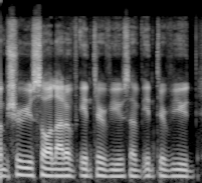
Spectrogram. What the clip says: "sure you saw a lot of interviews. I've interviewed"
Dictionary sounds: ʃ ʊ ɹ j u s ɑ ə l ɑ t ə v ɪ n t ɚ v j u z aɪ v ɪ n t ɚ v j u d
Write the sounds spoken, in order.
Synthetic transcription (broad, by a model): ʃ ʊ ɹ j u s ɑ ə l ɑ t ə v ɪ n t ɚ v j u s aɪ v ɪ n t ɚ v j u d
